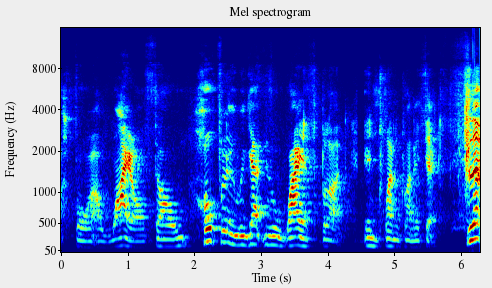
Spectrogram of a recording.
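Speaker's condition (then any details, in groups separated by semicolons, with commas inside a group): Cerebral palsy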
